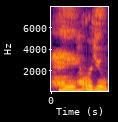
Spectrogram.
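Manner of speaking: 1-900 hotline voice. Answering a greeting after being called on: 1-900 hotline voice. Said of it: "What in the one nine hundred phone voice".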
